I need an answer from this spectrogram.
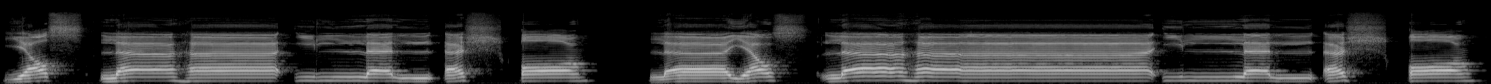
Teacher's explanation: Lam stretch for two. Ya is light, sad is heavy.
